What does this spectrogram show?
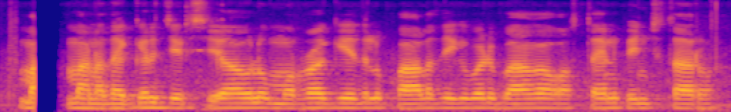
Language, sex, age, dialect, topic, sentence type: Telugu, male, 18-24, Utterandhra, agriculture, statement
